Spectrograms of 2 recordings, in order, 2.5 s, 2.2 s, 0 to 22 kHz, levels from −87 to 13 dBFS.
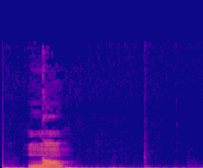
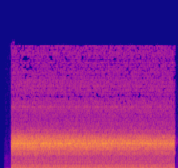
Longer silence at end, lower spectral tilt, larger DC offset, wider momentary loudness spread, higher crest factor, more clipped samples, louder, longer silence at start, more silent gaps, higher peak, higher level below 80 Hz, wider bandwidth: about the same, 0 s vs 0.05 s; first, -6.5 dB/octave vs -1.5 dB/octave; neither; first, 26 LU vs 3 LU; about the same, 16 dB vs 14 dB; neither; second, -27 LUFS vs -11 LUFS; second, 0 s vs 0.15 s; neither; second, -8 dBFS vs -2 dBFS; about the same, -34 dBFS vs -30 dBFS; second, 13 kHz vs 16.5 kHz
